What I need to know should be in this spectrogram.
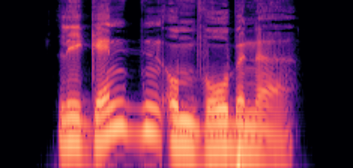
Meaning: inflection of legendenumwoben: 1. strong/mixed nominative/accusative feminine singular 2. strong nominative/accusative plural 3. weak nominative all-gender singular
- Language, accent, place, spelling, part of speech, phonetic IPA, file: German, Germany, Berlin, legendenumwobene, adjective, [leˈɡɛndn̩ʔʊmˌvoːbənə], De-legendenumwobene.ogg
